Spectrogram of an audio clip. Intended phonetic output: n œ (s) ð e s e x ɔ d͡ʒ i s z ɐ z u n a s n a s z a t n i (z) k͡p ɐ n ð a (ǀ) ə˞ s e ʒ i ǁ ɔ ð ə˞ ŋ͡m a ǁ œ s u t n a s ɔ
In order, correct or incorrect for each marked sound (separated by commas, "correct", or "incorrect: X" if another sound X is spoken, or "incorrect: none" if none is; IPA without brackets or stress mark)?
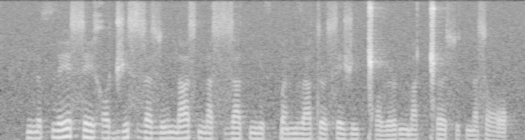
incorrect: θ, incorrect: θ, incorrect: t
